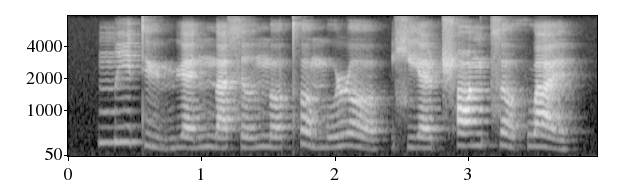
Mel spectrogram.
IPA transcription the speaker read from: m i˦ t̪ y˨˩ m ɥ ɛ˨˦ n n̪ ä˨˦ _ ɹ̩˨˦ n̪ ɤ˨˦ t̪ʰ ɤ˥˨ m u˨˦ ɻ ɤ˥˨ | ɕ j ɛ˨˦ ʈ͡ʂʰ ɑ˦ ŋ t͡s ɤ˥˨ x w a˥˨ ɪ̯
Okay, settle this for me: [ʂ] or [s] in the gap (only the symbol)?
s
